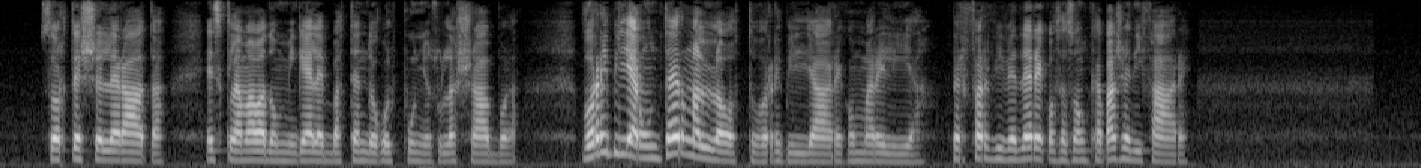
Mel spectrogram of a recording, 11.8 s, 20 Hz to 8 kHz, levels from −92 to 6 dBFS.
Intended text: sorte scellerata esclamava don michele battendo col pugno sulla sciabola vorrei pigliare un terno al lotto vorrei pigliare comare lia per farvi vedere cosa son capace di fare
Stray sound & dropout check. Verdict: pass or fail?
pass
